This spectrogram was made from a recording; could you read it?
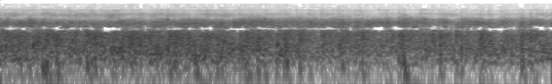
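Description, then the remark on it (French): An audience applauds steadily for a guest, a dense, crackling mass of many hands clapping at a constant, fairly loud level for the whole stretch, with no voices over it. “Bravo, tout le monde vous applaudit.”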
